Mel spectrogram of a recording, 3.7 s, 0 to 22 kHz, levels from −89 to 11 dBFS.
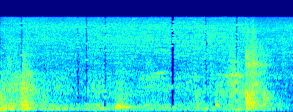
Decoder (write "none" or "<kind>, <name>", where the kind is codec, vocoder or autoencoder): none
